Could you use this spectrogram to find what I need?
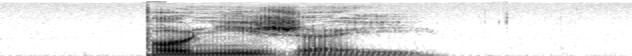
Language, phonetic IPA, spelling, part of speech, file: Polish, [pɔ̃ˈɲiʒɛj], poniżej, preposition / adverb, Pl-poniżej.ogg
